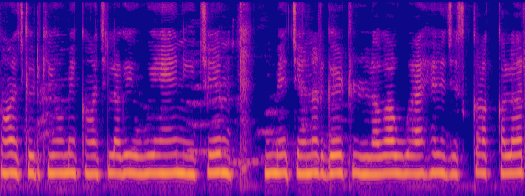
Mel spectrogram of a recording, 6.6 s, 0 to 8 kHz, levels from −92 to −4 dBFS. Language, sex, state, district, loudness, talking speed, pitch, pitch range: Hindi, female, Uttar Pradesh, Ghazipur, -33 LUFS, 155 wpm, 240 Hz, 235-245 Hz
